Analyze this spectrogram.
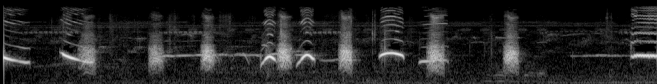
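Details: Laughingthrush; female call; female calling to stir up and excite a male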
